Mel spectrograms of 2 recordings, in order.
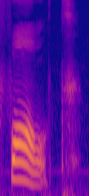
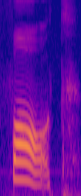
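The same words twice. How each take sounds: The two takes are said the same way.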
